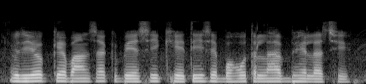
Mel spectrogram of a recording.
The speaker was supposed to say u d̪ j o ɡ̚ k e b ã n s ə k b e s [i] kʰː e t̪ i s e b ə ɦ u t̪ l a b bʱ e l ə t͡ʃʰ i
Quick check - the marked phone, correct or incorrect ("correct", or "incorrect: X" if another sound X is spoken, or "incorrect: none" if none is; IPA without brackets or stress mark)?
correct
